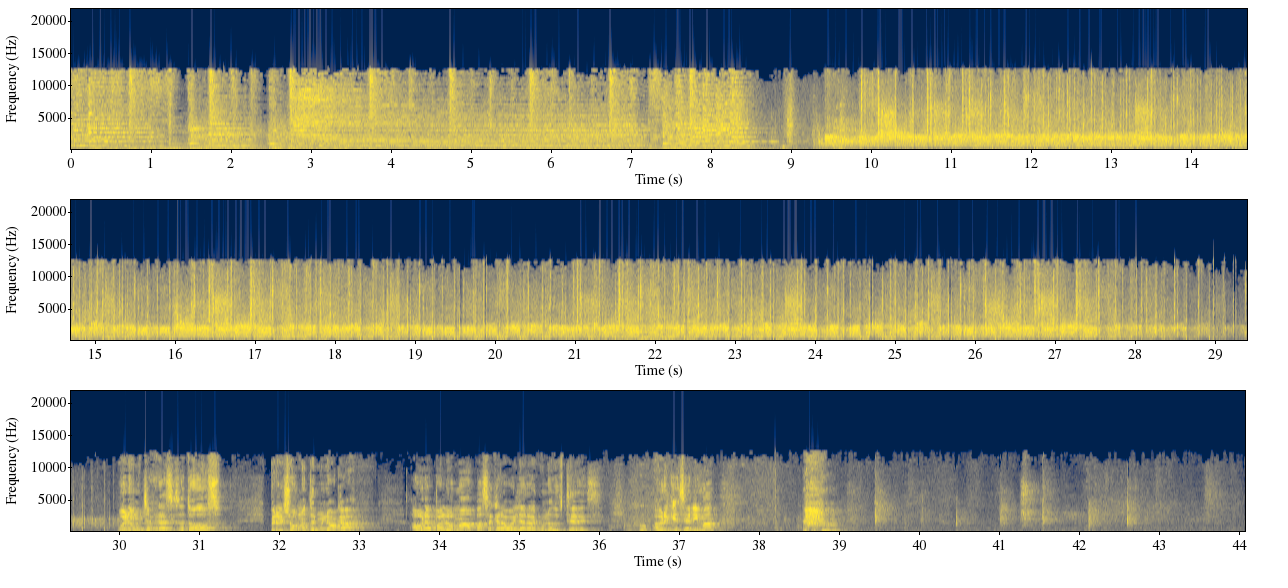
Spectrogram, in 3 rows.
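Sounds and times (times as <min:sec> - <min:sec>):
audience applauding: 0:09.3 - 0:30.3.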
